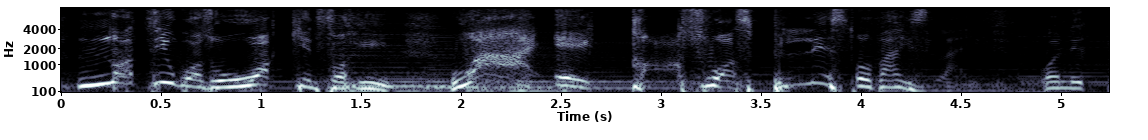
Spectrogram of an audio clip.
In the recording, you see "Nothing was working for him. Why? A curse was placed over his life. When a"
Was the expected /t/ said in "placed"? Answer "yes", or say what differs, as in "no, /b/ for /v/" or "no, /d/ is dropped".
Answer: yes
